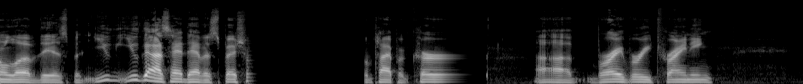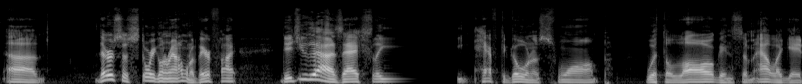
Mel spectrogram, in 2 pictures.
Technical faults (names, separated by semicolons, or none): call audio freeze; long network dropout; jitter buffer speed-up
